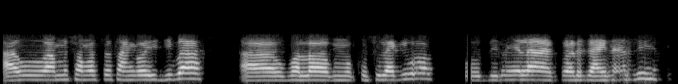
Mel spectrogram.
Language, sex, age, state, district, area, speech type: Odia, female, 60+, Odisha, Angul, rural, conversation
